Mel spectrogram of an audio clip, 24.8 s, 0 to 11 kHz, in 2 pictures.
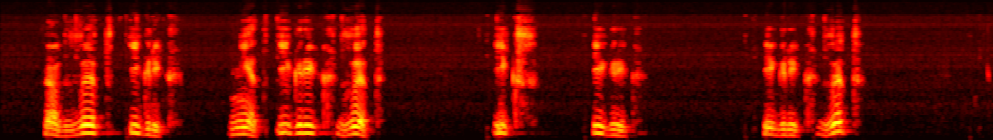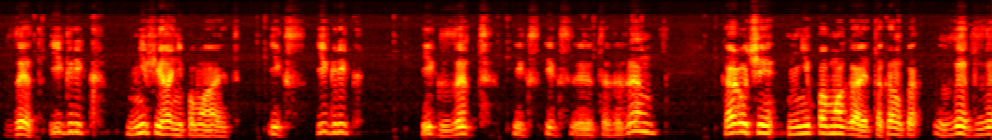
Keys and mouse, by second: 1.9 click, 3.6 click, 4.3 click, 6.4 click, 9.6 click, 12.4 click, 15.8 click, 18.9 click, 20.0 click, 20.6 drag, 24.0-24.8 shift+middle drag.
